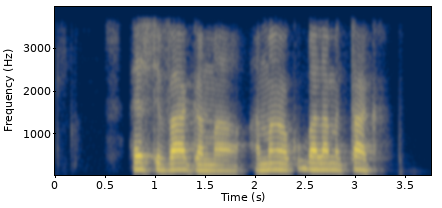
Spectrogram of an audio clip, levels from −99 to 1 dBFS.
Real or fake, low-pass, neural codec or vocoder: fake; 3.6 kHz; codec, 16 kHz, 0.9 kbps, LongCat-Audio-Codec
